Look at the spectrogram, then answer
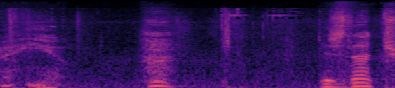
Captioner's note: gasp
